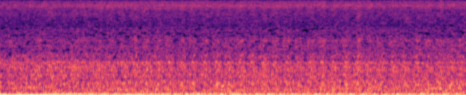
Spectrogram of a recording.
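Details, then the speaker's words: Hino Vector tronton dump truck (pneumatic dump system), just started and idling in neutral: deep diesel idle with a slightly loping, uneven beat around three per second, steady throughout; this limping idle is described as normal for the Vector. "Suaranya emang kayak gini yuk. Itu udah ciri khas filter. Vector Ya. Suaranya pincang-pincang gini ya, tapi normal."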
